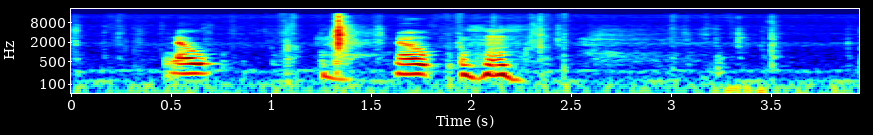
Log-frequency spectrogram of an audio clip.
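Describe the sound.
Tarot cards being shuffled and handled in a few brief riffling bursts, broken by short murmured vocal sounds, then fading into faint, soft card rustling.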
